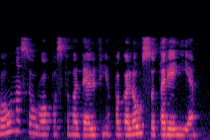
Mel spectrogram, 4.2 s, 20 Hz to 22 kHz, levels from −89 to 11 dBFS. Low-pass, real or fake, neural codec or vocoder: 7.2 kHz; real; none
